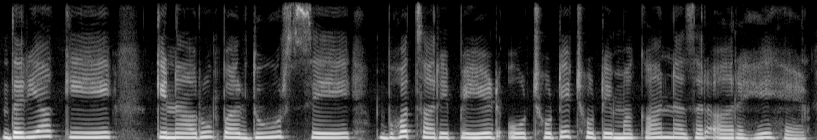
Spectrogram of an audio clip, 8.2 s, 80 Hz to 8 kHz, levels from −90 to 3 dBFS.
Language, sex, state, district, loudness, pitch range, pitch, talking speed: Hindi, female, Uttar Pradesh, Lalitpur, -16 LUFS, 235-260 Hz, 245 Hz, 125 wpm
